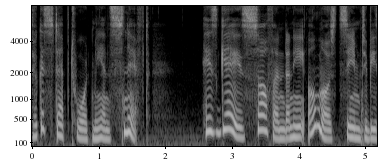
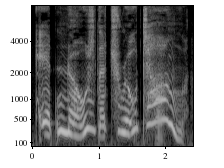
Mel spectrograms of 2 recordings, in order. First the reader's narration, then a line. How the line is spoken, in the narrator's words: the dragon exclaimed, in agitation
